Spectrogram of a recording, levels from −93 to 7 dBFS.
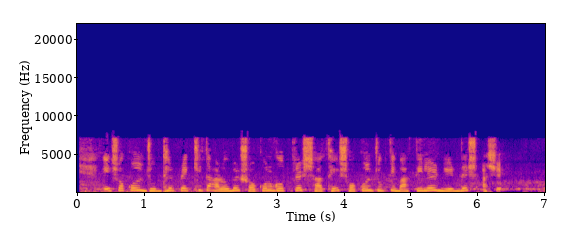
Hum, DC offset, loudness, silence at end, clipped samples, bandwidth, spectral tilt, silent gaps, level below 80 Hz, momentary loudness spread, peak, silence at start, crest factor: none; under 0.1%; -19 LUFS; 0 s; under 0.1%; 7.6 kHz; -3.5 dB/octave; none; -56 dBFS; 4 LU; -4 dBFS; 0.05 s; 16 dB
